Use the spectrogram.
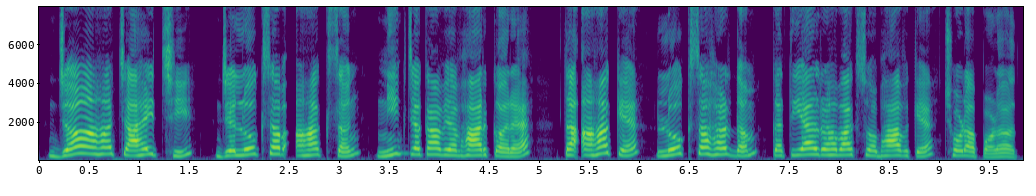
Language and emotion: Maithili, neutral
